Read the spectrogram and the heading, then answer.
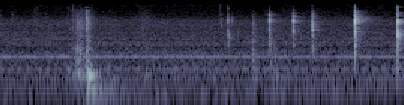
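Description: A few scattered key clicks of typing on a computer keyboard while opening Facebook, preceded by a single dull thump, all quiet over a steady electrical hum.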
